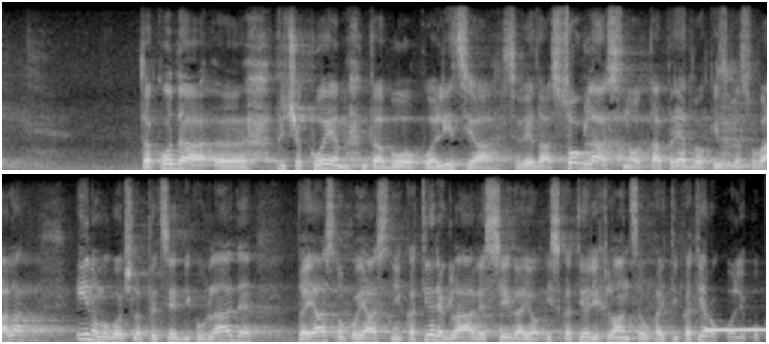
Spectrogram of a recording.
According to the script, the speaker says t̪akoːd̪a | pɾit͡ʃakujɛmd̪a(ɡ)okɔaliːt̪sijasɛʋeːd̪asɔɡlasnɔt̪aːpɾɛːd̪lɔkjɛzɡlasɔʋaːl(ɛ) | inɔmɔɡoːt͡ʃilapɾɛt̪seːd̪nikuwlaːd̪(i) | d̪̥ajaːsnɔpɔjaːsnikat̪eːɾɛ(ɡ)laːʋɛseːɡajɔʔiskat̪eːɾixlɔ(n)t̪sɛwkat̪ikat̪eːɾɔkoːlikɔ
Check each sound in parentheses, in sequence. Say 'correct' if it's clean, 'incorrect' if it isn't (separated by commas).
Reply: incorrect, incorrect, incorrect, correct, correct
